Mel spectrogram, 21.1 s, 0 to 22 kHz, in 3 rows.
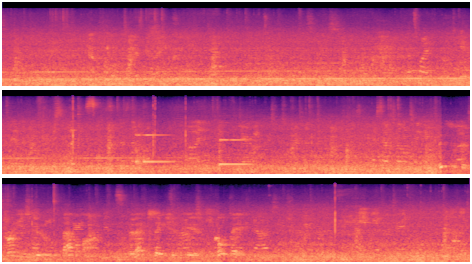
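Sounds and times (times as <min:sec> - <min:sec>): train wheels rumbling on track: 0:00.0 - 0:21.0.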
